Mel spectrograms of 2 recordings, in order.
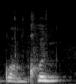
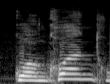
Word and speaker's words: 广宽: 广宽通话，我总是能念成广坤。广坤童话，谢广坤，总想起他。哎，怎么打出广坤了呢？广宽童话啊，给你也打进去了。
